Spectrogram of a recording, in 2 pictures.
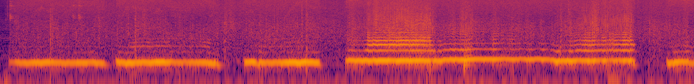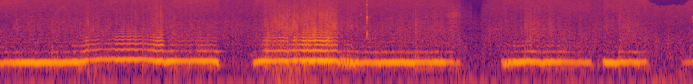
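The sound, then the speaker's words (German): A heavily distorted old recording of an adult man singing a song, his low voice smeared into loud buzzing, droning held notes that come in phrases separated by short pauses, almost unrecognizable as song. “Es war aber gar kein Kind, sondern es war ein erwachsener Mann, der ein Lied singt.”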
